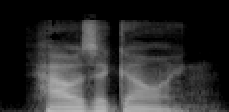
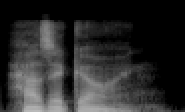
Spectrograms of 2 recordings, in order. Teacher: The is disappears and the final G in going often softens. This is called connected speech.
